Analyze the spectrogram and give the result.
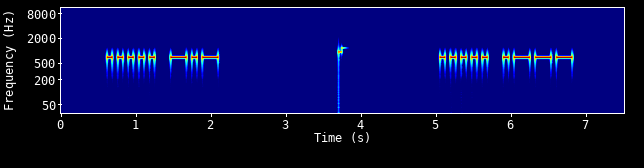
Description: Morse code, heard as a keyed tone, about 17 wpm, 700 Hz. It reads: 5 K 5 J
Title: Single-Letter Single-Number 17wpm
